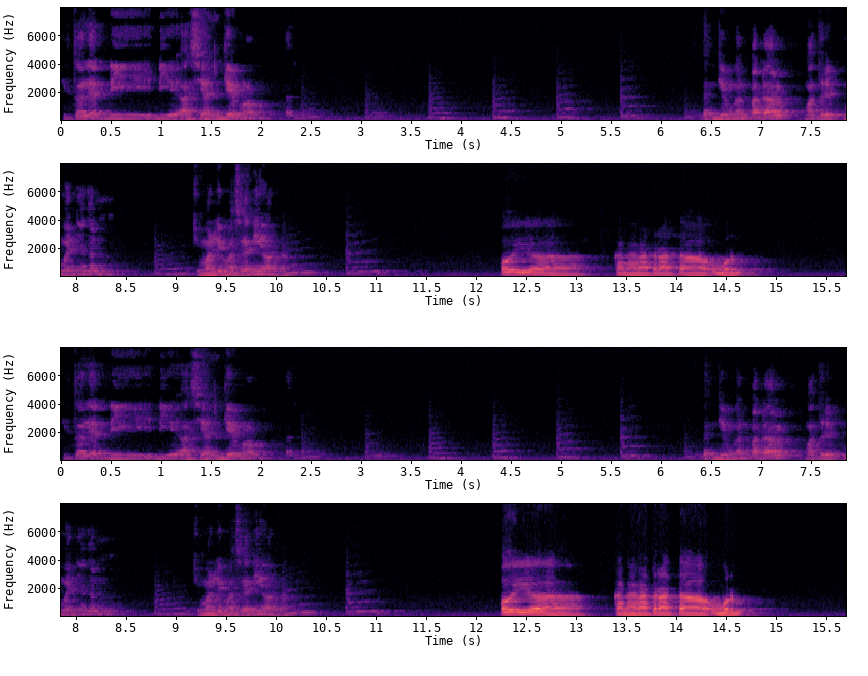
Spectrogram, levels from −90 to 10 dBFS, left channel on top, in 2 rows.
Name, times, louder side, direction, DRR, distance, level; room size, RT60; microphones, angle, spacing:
voice 1, 0.0-2.5 6.4-8.4 9.2-10.2, left 2 dB, 30° left, 0.5 m, -40 dB
sound 1, 1.1-1.3 1.8-2.0 2.4-2.6 3.0-3.2 3.7-3.9 4.3-4.6 5.0-5.2 5.6-5.8 6.2-6.6 6.9-7.2 7.5-7.9 8.1-8.5 8.8-11.1, equal, 10° left, 1.5 m, -54 dB
voice 2, 12.3-13.1 13.4-14.6, right 5 dB, 60° right, 0.4 m, -27 dB
12.5 x 7.7 x 3.0 m
head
